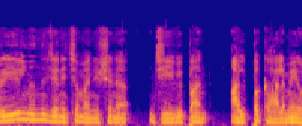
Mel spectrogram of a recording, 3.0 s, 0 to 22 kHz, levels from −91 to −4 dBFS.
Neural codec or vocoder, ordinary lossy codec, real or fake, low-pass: none; AAC, 32 kbps; real; 9.9 kHz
